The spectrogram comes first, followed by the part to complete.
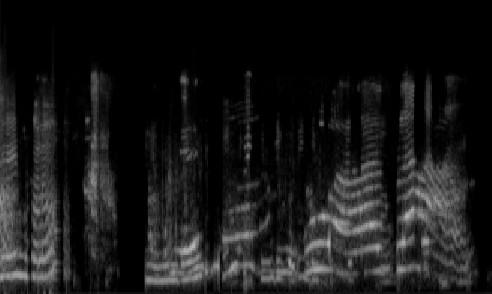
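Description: Children's high-pitched voices talking in drawn-out, sing-song phrases, with a short pause about a second and a half in.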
